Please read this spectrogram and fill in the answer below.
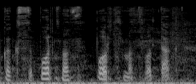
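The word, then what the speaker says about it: Portsmouth: Если кто-то еще будет говорить, что надо говорить Портсмут на букву Т в конце, то, пожалуйста, еще раз послушайте. Это Портсмус, английское произношение, а Портсмут пишут, наверное, у нас на российских картах. Но здесь Портсмут не говорят. Говорят Портсмус. Вот поэтому объясняю еще раз.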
